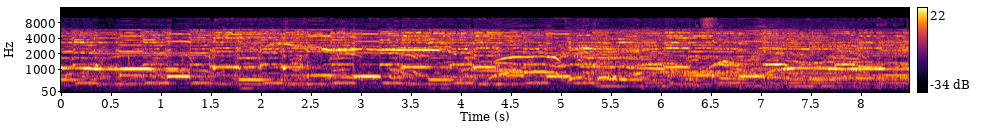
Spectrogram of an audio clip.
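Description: Rock music with electric guitar, a line of short repeating picked notes under notes that bend up and down in pitch.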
